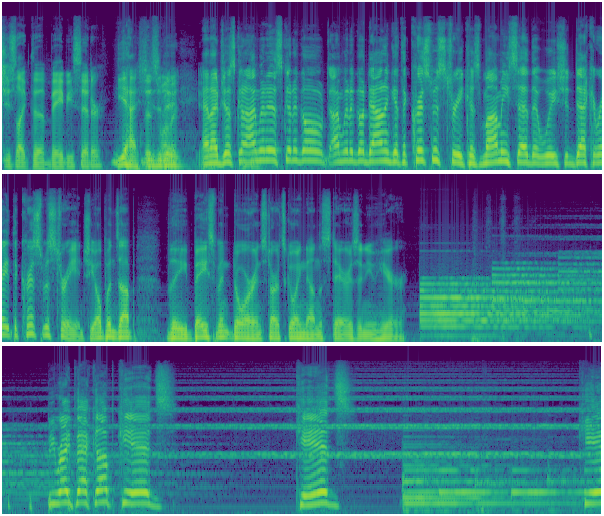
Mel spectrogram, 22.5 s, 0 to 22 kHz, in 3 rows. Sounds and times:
Speech: 0.0 - 12.6, 18.7 - 19.4
Music: 12.8 - 22.4.

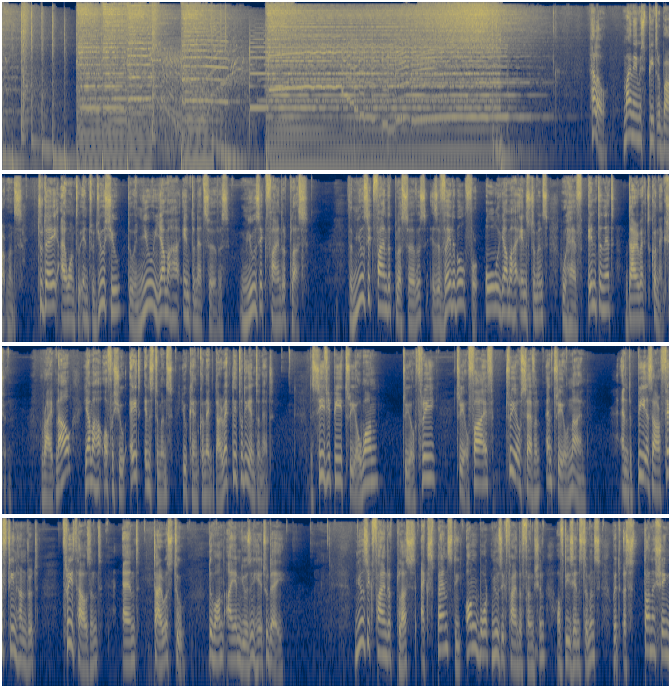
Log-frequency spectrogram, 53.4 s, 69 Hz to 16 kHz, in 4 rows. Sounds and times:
Speech: 11.8 - 19.5, 20.2 - 32.2, 32.8 - 38.4, 39.0 - 45.7, 47.1 - 53.3.

